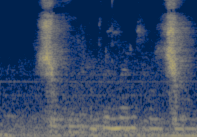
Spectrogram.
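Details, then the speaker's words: Vocal imitation of a systolic heart murmur, a blowing sound in systole, demonstrated in a basic support class; not a real heart recording. "Cómo cómo identificaría el soplo Donde ha sido en la sístole o en la diástole sístole diástole Qué tipo de soplo es no es un soplo sistólico pues soplo sístole diástole sístole diástole"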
